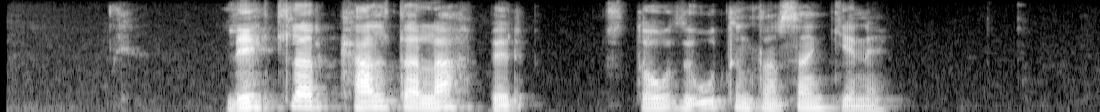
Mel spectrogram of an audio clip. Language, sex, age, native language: Icelandic, male, 50-59, Icelandic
